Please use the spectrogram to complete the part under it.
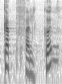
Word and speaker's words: Cap Falcon: En 1962, vous fuyez au rang pour vous installer au Cap Falcon, je le prononce bien.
